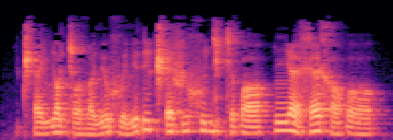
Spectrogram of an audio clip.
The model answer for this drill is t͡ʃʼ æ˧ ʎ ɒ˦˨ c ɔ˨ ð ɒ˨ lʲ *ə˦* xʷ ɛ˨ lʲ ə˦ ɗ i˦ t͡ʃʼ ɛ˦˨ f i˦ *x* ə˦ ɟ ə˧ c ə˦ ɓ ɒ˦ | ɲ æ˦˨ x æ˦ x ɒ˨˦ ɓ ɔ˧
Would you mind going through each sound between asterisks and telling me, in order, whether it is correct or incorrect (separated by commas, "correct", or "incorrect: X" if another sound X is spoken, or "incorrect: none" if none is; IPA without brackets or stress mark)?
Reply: incorrect: ɔ˦, incorrect: xʷ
